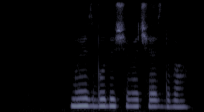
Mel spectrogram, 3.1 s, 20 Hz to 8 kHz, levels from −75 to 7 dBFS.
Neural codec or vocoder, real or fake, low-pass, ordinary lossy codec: none; real; 7.2 kHz; none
